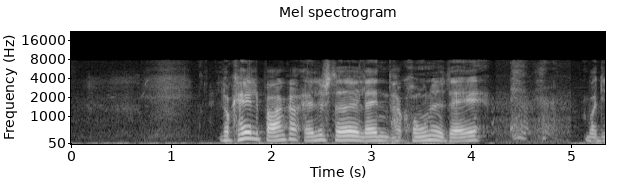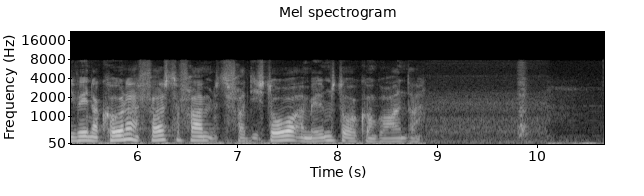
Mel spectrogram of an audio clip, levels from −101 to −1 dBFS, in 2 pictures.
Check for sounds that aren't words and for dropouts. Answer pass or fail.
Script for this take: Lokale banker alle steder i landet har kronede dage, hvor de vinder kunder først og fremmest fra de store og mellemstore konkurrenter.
fail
